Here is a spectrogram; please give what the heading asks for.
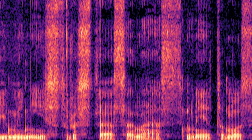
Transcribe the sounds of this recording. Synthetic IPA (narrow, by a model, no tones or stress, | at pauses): imʲɪnʲḭːst̪ɾʊst̪æsʲɛna̰ːsmʲeːt̪omos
